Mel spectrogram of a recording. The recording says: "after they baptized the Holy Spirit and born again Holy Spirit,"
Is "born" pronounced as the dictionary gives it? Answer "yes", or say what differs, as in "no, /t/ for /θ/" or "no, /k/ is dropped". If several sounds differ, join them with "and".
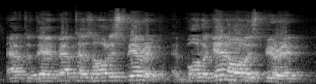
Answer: no, /n/ is dropped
